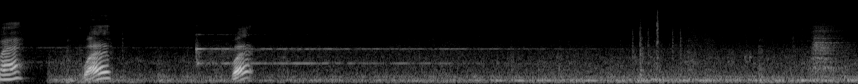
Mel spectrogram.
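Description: A van's engine hums steadily.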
